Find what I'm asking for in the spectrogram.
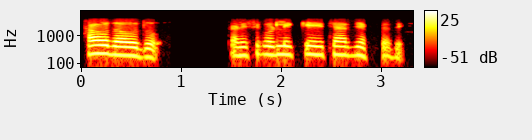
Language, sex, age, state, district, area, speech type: Kannada, female, 60+, Karnataka, Udupi, rural, conversation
